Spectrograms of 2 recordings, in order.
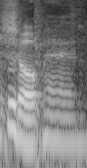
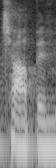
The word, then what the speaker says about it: Chopin: Chopin, not chopping like everybody. says. Choplin.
